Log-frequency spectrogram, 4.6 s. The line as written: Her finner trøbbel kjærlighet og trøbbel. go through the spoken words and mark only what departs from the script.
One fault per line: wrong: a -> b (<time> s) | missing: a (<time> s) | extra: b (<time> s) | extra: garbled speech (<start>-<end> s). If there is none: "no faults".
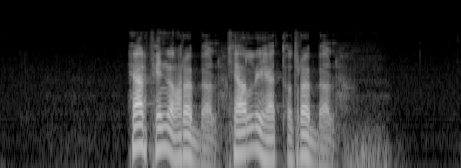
no faults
